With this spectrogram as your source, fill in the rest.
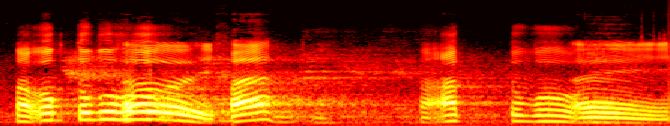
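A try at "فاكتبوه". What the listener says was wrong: Hamzah wasal. Fi'il amar hamzah wasal tidak dibaca di tengah.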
